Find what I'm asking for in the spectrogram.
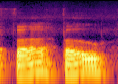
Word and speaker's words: pho: How do you say that shit? – Pho. – Pho. – Pho. Okay. My girl at the nail shop makes me pronounce it right. – Okay. – So, pho.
